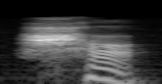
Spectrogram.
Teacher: یہ ہا حلق کا درمیان والا جو حصہ ہے وہاں سے ادا کرتے ہیں۔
